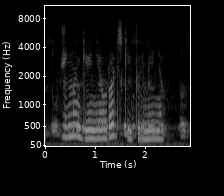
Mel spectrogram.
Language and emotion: Russian, neutral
